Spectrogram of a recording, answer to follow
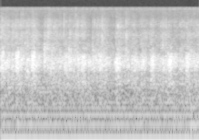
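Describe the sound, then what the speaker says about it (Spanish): Church congregation applauding together, steady mid-level clapping filling the room for a couple of seconds with a low hum beneath. "Dale ese aplauso más fuerte al Señor, amén."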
